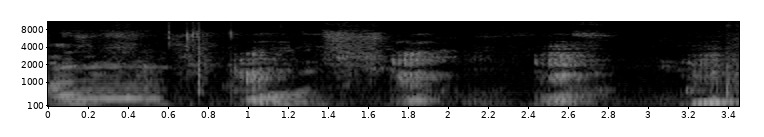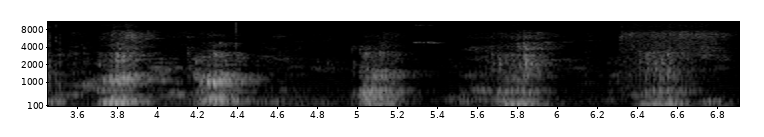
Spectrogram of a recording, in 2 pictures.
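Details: Pigs at a farm in West Bengal, India, where piglets are raised, giving rough, low grunts in a steady series, roughly one every three-quarters of a second, with a person talking faintly in the background.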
